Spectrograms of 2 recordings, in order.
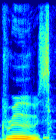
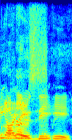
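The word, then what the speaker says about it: Todd Cruze: Todd Cruz. It's spelled C-R-U-Z-E. I think that's pronounced Cruz. Cruz. Todd Cruz.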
